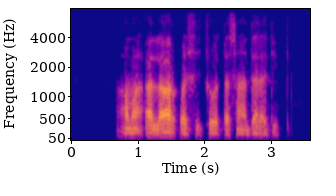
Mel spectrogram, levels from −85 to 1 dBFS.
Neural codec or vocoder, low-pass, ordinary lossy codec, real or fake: vocoder, 22.05 kHz, 80 mel bands, WaveNeXt; 7.2 kHz; Opus, 16 kbps; fake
